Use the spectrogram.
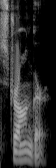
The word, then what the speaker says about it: stronger: strong to younger and stronger? Or the youngest, the strongest. When we change these adjectives with ER or with EST, we're going to pronounce the g sound, the hard g.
